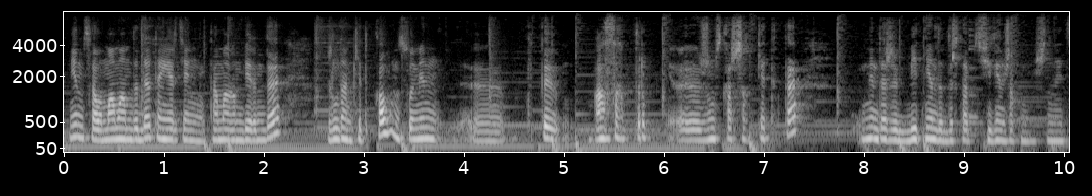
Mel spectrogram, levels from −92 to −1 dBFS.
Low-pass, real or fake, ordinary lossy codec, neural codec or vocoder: 7.2 kHz; real; Opus, 24 kbps; none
